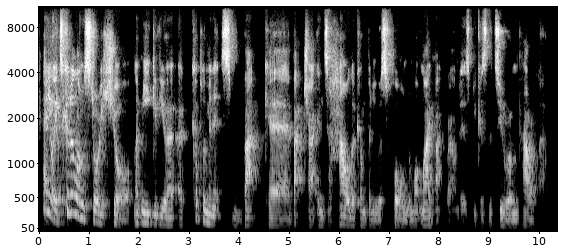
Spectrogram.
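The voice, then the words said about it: British English accent. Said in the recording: “I don't have a typical American accent. So came originally from England ... may have the British accent”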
